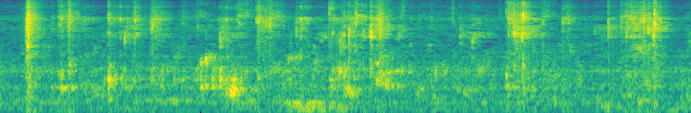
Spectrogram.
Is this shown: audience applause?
no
